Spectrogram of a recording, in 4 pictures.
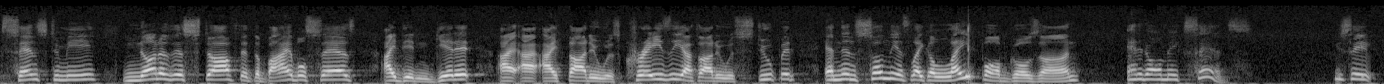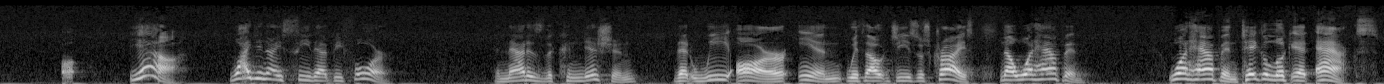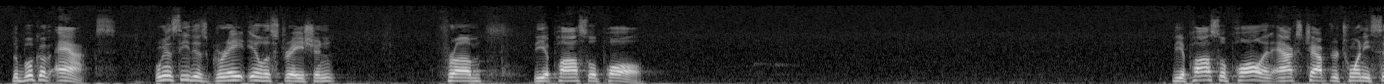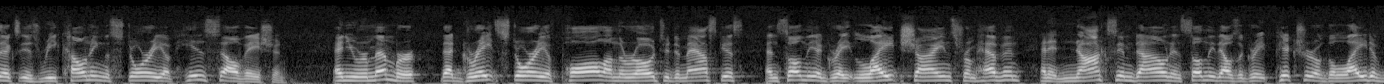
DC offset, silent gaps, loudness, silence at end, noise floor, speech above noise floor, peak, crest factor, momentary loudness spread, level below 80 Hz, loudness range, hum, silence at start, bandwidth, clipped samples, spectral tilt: under 0.1%; none; -17 LUFS; 0 s; -47 dBFS; 31 dB; -2 dBFS; 16 dB; 11 LU; -48 dBFS; 7 LU; none; 0 s; 17 kHz; under 0.1%; -5.5 dB/octave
